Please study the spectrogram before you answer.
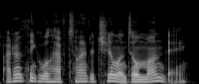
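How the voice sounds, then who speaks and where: A playful young mare DJ from a storybook, voiced by a man, easygoing and slangy. The pitch is lifted a little, and the sound is dry and close. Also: fast, a little mellow, no room sound, close to an everyday voice. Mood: casual. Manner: slangy, casual. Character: laid-back, playful young female unicorn DJ.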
